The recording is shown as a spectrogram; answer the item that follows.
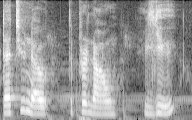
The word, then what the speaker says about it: lhe: L H E lhe. I know this one, it's not a very easy pronunciation. We don't have any similar sound in English that we can use to compare. So I'll try to repeat and I will repeat and you'll try to follow.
